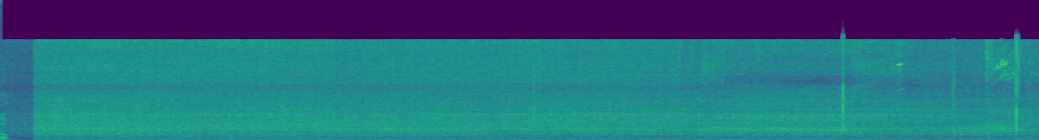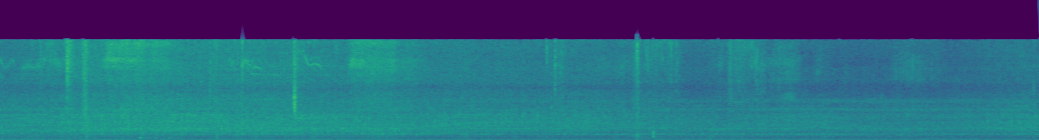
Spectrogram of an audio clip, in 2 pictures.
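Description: A steady low engine rumble, like a motor vehicle idling, running through with little change, with a few faint clicks.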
